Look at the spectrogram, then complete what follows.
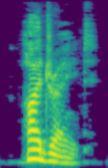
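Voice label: "hydrate", Australian English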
